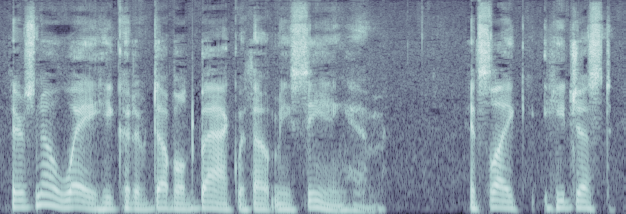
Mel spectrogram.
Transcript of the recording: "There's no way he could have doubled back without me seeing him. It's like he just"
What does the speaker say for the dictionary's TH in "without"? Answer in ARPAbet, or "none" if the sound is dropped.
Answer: TH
